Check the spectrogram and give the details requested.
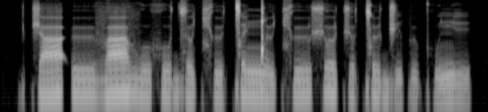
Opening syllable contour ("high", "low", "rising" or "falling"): rising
